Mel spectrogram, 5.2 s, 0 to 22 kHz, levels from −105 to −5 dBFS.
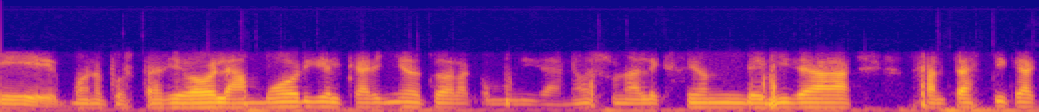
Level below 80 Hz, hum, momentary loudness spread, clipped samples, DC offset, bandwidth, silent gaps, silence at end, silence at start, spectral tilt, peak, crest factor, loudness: -46 dBFS; none; 14 LU; under 0.1%; under 0.1%; 4 kHz; none; 0 s; 0 s; -9.5 dB/octave; -6 dBFS; 20 dB; -25 LUFS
